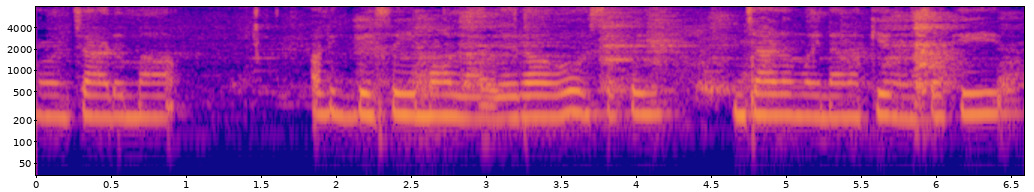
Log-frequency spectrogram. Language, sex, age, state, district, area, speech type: Nepali, female, 30-45, West Bengal, Darjeeling, rural, spontaneous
